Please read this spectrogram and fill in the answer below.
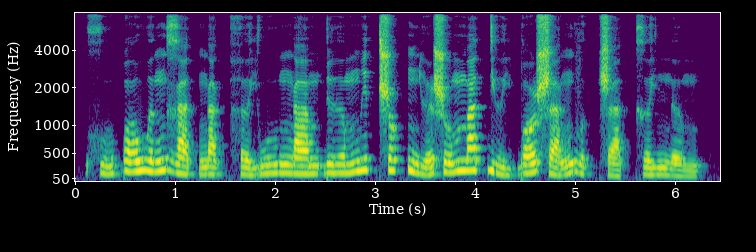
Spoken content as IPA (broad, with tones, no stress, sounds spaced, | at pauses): x u˨˩˦ ɓ ɔ˧˥ w ə˧˥ ŋ ɣ a˨˩ t̚ ŋ a˨˩ k̚ h ə˨˩˨ j w u˧ ŋ aː˧ m ɗ ɨ˧ ə̯ m i˦˥ t̚ ʂ ɔ˦˥ k̚ ɲ ɨ˨˩˦ ə̯ ʂ o˧˥ m a˦˥ t̚ j ɨ˨˩ j ɓ ɔ˧˥ ʂ a˨˩˦ ŋ v ə˨˩ k̚ ʂ a˨˩ t̚ x ə˧ j n ə˨˩ m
